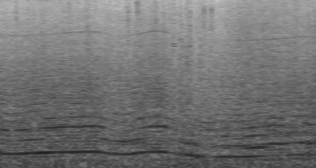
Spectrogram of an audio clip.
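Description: A rally car engine in the video game Dirt Rally holds a steady, loud drone whose pitch wavers and dips, then climbs again. It carries on without a break and nobody speaks.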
